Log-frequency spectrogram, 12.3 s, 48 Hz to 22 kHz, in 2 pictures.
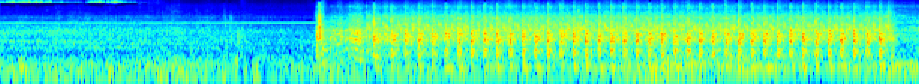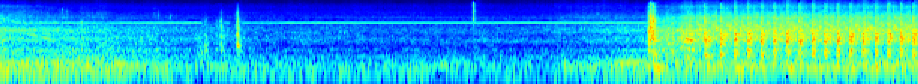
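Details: Volkswagen R32 after fuel injector replacement: starter spins the engine in steady bursts near four compression pulses a second, never catching or firing; crank-no-start, owner suspects the fuel pump, not confirmed.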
